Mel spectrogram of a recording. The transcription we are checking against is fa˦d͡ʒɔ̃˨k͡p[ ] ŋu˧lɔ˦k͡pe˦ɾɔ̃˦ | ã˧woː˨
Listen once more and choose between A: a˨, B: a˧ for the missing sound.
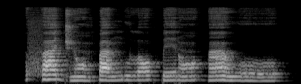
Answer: B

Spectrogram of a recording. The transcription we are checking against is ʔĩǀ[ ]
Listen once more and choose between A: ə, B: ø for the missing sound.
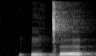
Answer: A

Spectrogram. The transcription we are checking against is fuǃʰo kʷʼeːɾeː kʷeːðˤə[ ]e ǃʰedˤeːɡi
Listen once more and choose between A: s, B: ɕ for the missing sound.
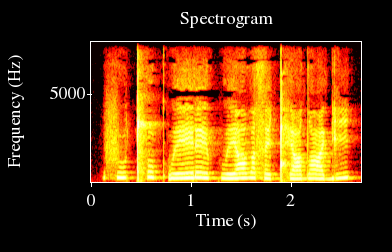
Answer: A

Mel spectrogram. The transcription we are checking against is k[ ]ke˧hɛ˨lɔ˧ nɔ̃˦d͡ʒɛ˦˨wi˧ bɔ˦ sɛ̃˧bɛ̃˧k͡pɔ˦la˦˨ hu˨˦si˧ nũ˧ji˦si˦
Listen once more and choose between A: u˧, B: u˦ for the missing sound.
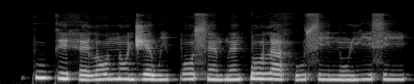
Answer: B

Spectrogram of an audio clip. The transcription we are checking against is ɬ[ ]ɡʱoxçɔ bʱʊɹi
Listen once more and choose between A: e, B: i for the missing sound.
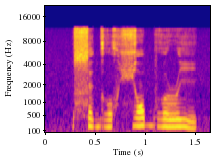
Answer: A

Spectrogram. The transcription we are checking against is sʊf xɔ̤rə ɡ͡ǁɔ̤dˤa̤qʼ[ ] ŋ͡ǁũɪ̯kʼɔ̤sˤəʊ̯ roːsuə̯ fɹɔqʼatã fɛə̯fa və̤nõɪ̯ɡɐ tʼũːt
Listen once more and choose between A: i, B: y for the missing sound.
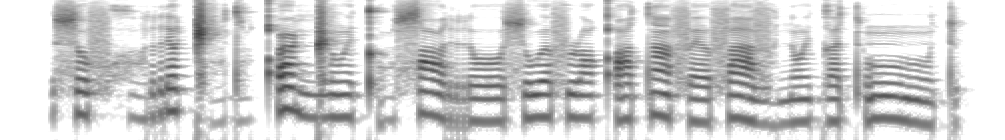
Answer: B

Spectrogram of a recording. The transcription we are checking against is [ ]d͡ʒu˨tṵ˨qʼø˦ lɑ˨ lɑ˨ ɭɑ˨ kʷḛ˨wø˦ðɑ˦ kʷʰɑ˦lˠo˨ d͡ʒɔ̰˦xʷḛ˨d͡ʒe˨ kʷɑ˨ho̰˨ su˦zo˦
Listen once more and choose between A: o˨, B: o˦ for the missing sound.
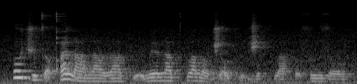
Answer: B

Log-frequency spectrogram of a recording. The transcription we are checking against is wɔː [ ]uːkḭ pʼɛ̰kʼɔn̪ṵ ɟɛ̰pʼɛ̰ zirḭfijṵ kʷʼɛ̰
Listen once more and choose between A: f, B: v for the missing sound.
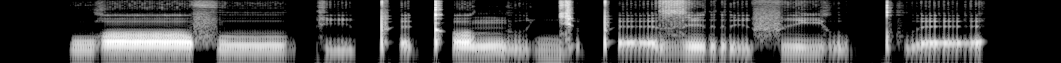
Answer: A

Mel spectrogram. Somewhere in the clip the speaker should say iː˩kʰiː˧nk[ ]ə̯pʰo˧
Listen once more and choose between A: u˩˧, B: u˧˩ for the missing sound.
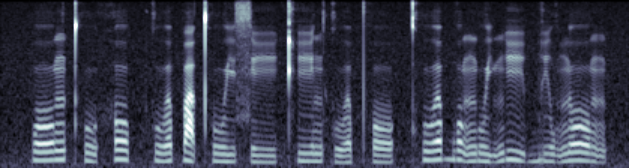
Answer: A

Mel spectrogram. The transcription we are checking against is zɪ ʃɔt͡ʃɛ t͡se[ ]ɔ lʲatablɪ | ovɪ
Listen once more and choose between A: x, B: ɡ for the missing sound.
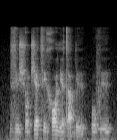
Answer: A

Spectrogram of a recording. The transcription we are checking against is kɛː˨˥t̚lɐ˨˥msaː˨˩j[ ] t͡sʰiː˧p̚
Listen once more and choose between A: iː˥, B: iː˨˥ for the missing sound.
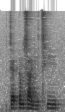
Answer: A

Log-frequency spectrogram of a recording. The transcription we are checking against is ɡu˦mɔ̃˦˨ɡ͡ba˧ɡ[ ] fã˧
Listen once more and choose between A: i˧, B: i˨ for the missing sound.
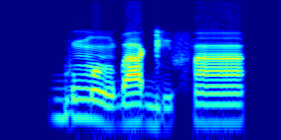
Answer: B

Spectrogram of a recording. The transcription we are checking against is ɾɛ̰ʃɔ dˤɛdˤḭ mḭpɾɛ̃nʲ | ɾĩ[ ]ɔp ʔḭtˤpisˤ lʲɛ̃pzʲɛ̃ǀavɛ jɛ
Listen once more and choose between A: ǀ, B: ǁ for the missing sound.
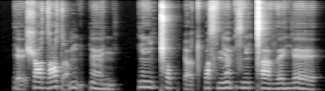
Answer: B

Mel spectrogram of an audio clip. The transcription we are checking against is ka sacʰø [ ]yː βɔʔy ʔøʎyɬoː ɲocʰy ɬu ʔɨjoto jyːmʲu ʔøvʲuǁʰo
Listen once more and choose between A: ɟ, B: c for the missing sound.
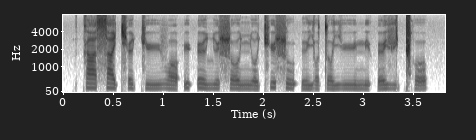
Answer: B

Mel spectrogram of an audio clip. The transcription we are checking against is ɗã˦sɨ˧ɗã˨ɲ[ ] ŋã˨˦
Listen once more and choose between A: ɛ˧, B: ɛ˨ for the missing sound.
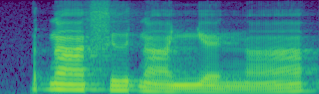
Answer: B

